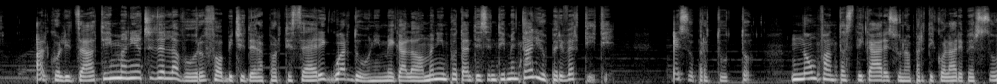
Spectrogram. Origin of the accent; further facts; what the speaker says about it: Genoa, Liguria, Italy; Vengo da Genova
